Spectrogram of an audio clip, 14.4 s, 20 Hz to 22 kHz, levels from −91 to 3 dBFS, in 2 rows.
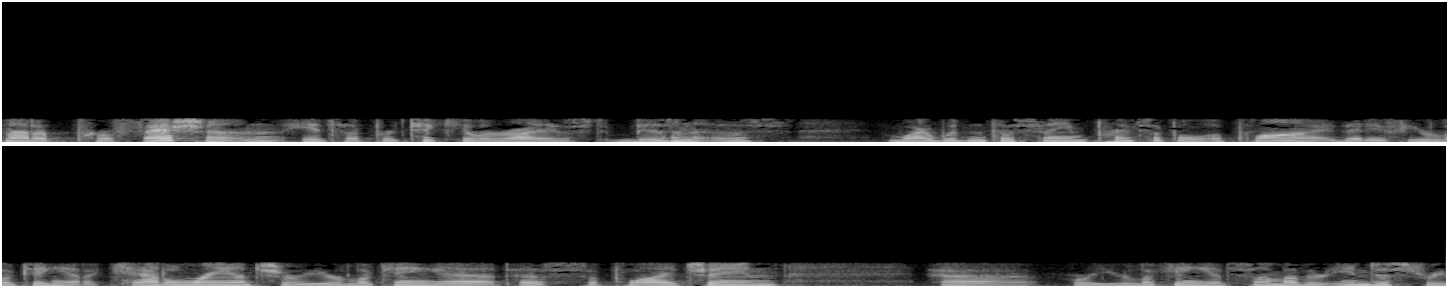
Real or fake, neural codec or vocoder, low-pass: real; none; 3.6 kHz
